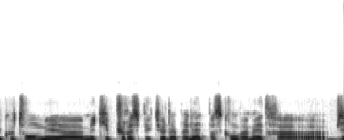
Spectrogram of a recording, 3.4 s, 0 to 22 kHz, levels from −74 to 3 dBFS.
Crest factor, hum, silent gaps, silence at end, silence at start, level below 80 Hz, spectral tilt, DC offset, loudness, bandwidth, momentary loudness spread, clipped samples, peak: 12 dB; none; none; 0 s; 0 s; -54 dBFS; -5.5 dB/octave; 0.7%; -13 LUFS; 7.4 kHz; 5 LU; under 0.1%; 0 dBFS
